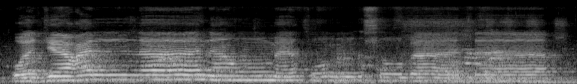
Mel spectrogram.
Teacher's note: Waw mati sebelumnya berharokat fathah. Ada waw mati sebelumnya ada huruf yang berharokat fathah. Maka dia namanya harful lin, nggak boleh dipanjangkan.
